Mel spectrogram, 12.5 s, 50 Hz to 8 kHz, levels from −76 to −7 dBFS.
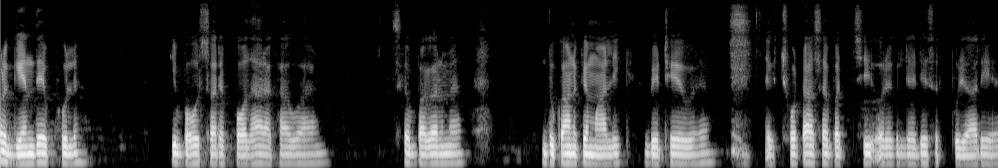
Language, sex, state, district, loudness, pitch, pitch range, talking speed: Hindi, male, Jharkhand, Jamtara, -19 LUFS, 115 Hz, 110-115 Hz, 125 wpm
